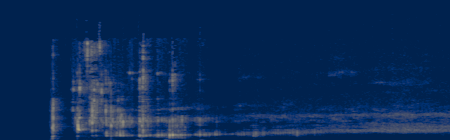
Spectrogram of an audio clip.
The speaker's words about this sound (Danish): fordi jeg blev så betaget af den lyd, der kom igennem øh, øh fra dig med øh, øl, der rent ned i glasset. Jamen, jeg synes også faktisk, det, det lød faktisk ganske overbevisende i min ende her.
